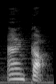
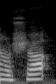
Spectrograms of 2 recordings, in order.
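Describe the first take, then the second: First: The noun starts with a 'k' sound. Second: The noun starts with a 'sh' sound.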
